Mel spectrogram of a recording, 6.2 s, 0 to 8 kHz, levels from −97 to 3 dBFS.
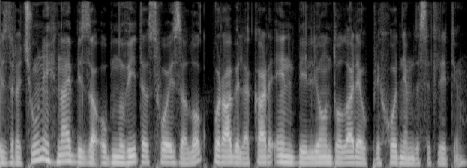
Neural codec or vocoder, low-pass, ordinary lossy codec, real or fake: none; none; none; real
